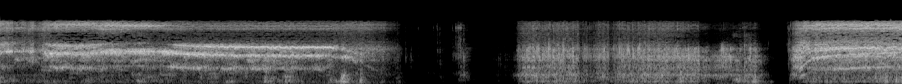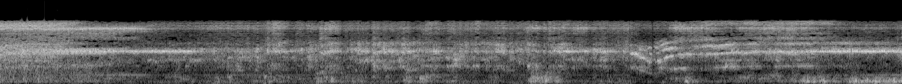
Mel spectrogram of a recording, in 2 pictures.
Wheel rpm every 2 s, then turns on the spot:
230, 170, 10, 20, 170, 230, 230, 210, 210.
4-8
